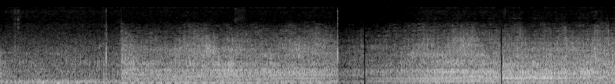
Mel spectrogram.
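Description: Helicopter flying overhead: a steady engine and rotor drone with a low hum, which dips briefly about three and a half seconds in.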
